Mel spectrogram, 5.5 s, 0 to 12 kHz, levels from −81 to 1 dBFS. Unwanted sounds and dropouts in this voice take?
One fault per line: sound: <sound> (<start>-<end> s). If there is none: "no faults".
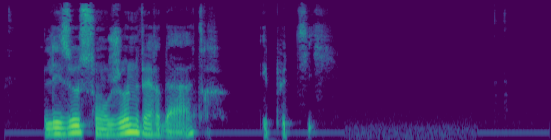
no faults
